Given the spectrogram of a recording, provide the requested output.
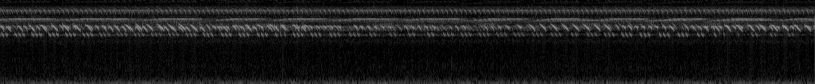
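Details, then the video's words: Grass insects of a buckwheat field in Ora-dong on Jeju Island, South Korea, keep up an unbroken high-pitched chorus of steady trills and rapid beaded chirping, several callers overlapping. "제주 메밀밭의 풀벌레 소리"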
